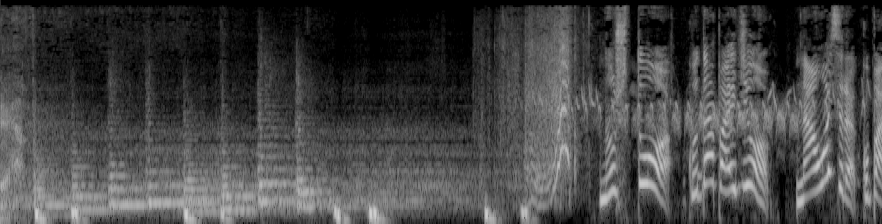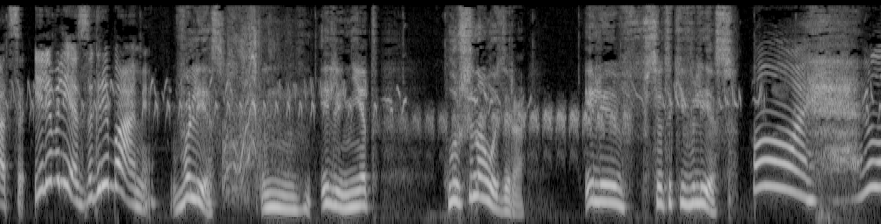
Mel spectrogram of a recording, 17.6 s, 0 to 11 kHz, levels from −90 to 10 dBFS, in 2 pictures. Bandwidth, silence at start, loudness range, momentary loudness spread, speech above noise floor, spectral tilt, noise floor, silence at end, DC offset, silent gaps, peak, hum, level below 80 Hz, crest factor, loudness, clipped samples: 10.5 kHz; 0 s; 6 LU; 11 LU; 22 dB; -4 dB/octave; -42 dBFS; 0 s; under 0.1%; none; -6 dBFS; none; -38 dBFS; 16 dB; -21 LUFS; under 0.1%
